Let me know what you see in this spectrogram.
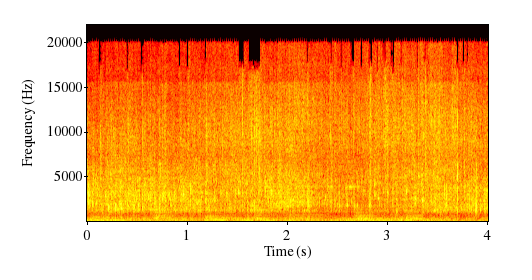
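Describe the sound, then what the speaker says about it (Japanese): A leek, potato and cheese pancake crisping in a frying pan gives a loud, dense, steady sizzle that fills the space, close by with no voices, over a faint musical backing. "はい、じゃあひっくり返していきたいと思います。"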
